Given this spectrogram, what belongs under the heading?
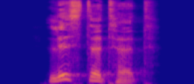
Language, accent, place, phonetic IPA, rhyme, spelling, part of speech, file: German, Germany, Berlin, [ˈlɪstətət], -ɪstətət, listetet, verb, De-listetet.ogg
- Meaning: inflection of listen: 1. second-person plural preterite 2. second-person plural subjunctive II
